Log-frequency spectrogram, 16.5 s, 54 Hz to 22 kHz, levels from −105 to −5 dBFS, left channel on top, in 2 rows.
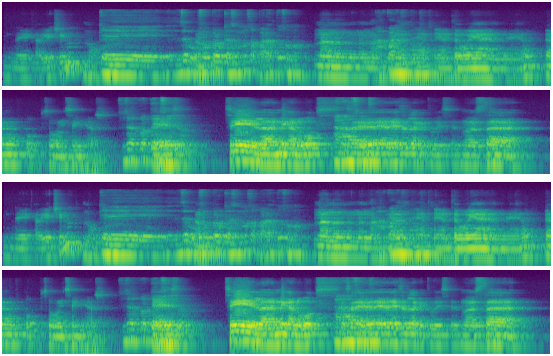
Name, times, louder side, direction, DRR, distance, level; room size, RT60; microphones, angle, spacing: voice 1, 0.0-1.4 2.9-3.0 4.7-9.7 10.5-10.8 11.6-15.9, right 2 dB, 70° right, 3 dB, 0.5 m, -24 dB
voice 2, 1.5-4.5 5.6-6.5 10.0-11.0 13.2-13.9 15.6-15.7, right 1 dB, 30° left, -3 dB, 0.5 m, -27 dB
2.6 x 2.2 x 3.1 m, 0.85 s
head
